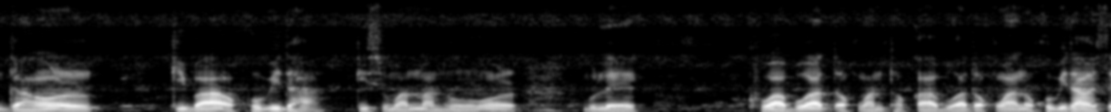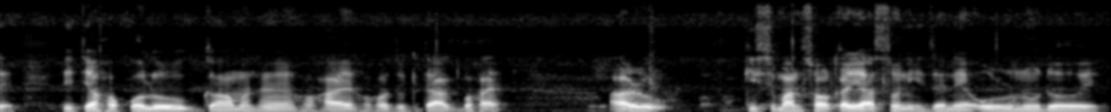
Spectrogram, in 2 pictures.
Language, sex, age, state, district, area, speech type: Assamese, male, 18-30, Assam, Jorhat, urban, spontaneous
